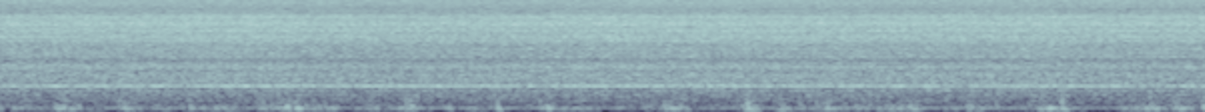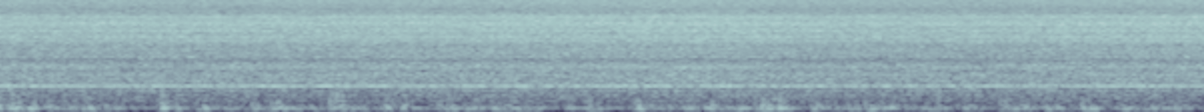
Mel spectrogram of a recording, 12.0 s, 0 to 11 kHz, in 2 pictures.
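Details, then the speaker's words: Chinese inverter welder labelled 'made in Germany' (board dated 2019): steady fan rush and faint whine with no relay click, so it can't weld; the PTC thermistor heats; a fault in the Zener-driven 24 V relay circuit is suspected. "Machine is turned on, but can't weld because relay doesn't turn on."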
